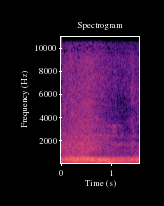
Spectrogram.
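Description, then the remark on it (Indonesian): A motorcycle rumbles by on a main road beside a house, a steady low growl that holds loud for the whole moment, with a slight rev toward the middle. “Hmm, maafin suara sound motor yang lewat ya.”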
